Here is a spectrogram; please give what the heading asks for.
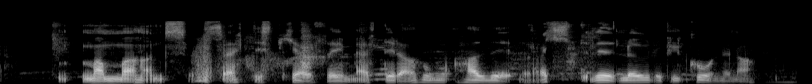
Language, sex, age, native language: Icelandic, male, 18-19, Icelandic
